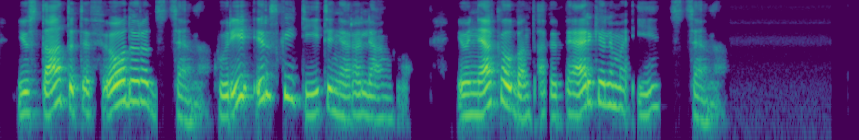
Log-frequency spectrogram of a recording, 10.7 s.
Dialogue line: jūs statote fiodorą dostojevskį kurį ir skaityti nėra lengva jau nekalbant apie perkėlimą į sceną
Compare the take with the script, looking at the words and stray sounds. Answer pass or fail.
fail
